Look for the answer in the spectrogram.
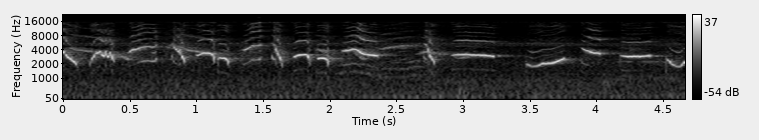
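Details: Fast-singing fighting Chinese hwamei with a big build: a continuous loud stream of clear whistled notes, sharply sliding up and down, some long level whistles and quick sweeping slurs, delivered almost without break.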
